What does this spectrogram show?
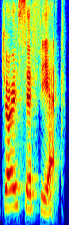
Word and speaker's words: Jozefiak: Jozefiak. Jozefiak, yeah. Jozefiak. I even wrote it down so I would pronounce it correctly. It's one of those tough Polish names.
